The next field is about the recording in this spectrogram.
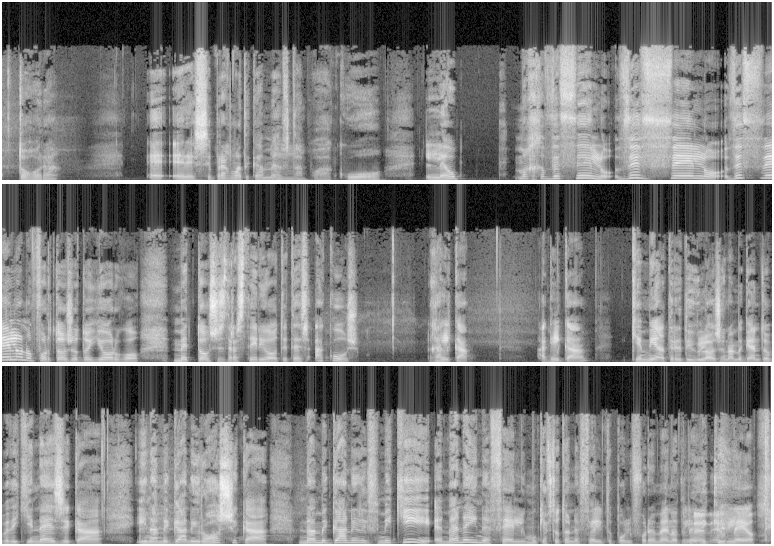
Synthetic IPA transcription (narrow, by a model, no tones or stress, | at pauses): t̪o̞ɾɐ | eʔeɾesipɾɐɣmɐt̪ikɐme̞ɐft̪ɐpuɐkuo̰le̞o̞ | mɐxðe̞θe̞lo̞̰ðe̞θe̞lo̞ðe̞θe̞lo̞nɐfo̞ɾt̪o̞s̬o̞t̪o̞ʝo̞ɾɣo̞me̞t̪o̞sezðɾɐst̪iɾio̞t̪it̪e̞sɐkus | ɣɐlikɐ | ɐŋɡlikɐ | ce̞miɐt̪ɾit̪iɣlo̞sɐnɐmiɡɐnit̪o̞pe̞ðicine̞zikɐinɐmiɡɐniɾo̞sikɐnɐmiɡɐniɾiθmicie̞me̞nɐine̞θe̞limuceɐft̪ot̪one̞θe̞lit̪o̞po̞lifo̞ɾeme̞no̞ðilɐðicule̞o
